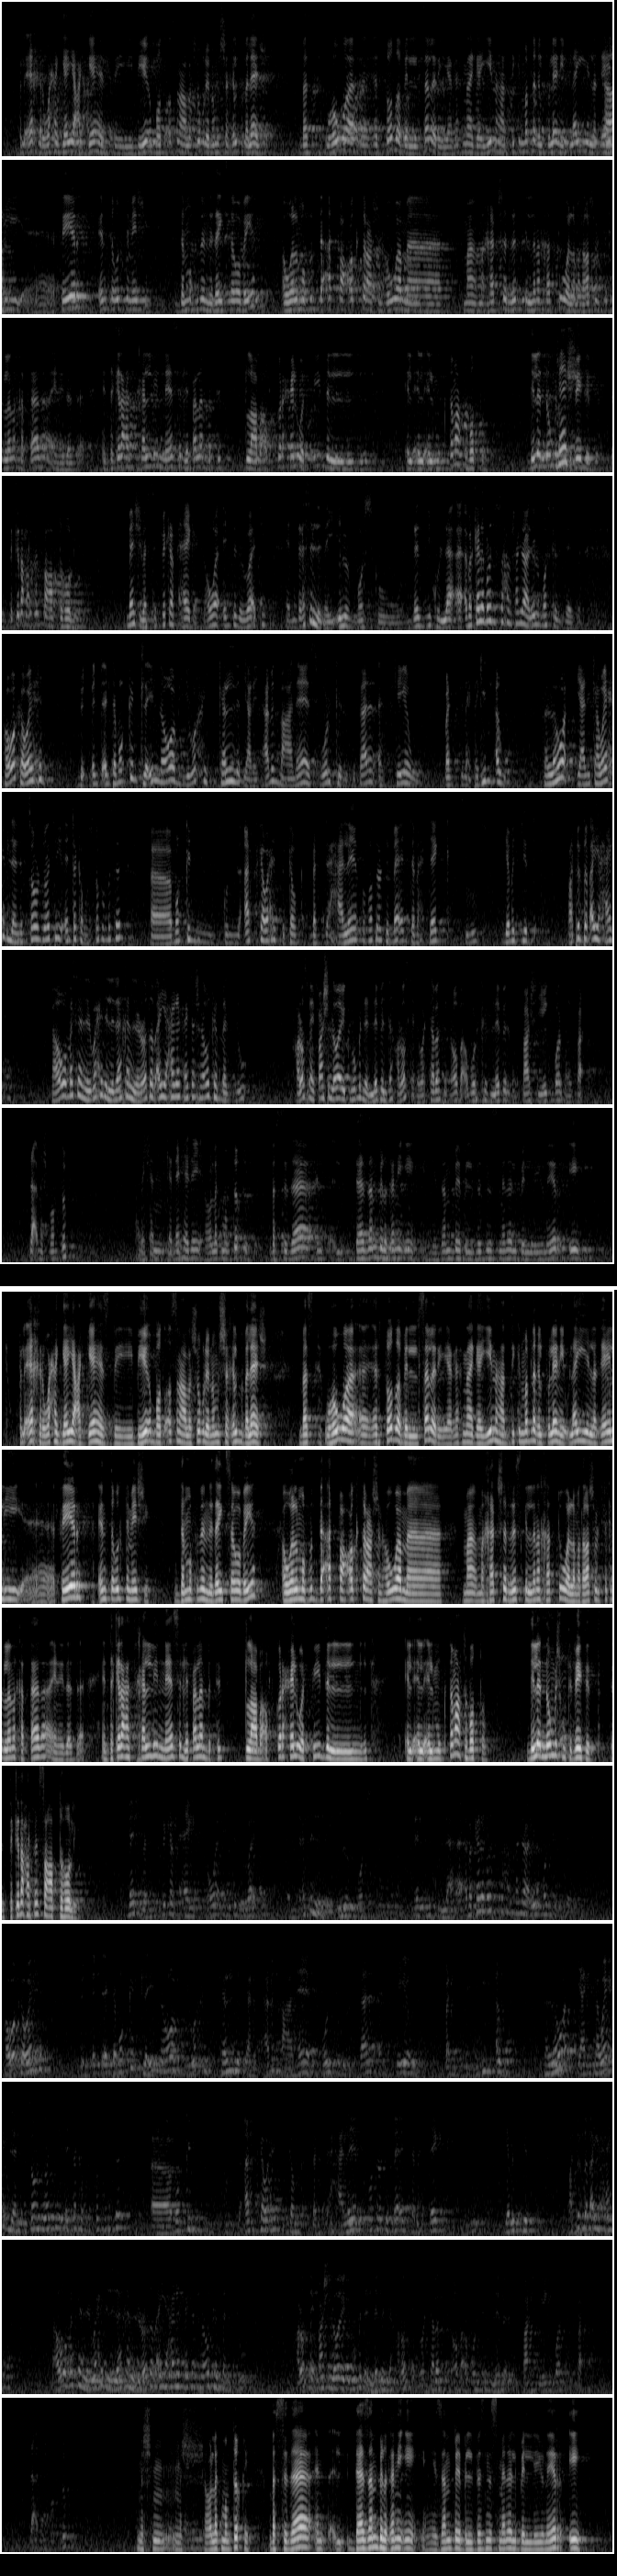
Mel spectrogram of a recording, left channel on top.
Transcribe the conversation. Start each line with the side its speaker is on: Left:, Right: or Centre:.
Right: في الاخر واحد جاي على الجاهز بي... بيقبض اصلا على شغل لان هو مش شغال ببلاش بس وهو آه، ارتضى بالسالري يعني احنا جايين هديك المبلغ الفلاني قليل غالي
Left: اه
Right: آه، فير انت قلت ماشي ده المفروض ان ده يتساوى بيا اولا المفروض ده ادفع اكتر عشان هو ما ما ما خدش الريسك اللي انا خدته ولا ما طلعش بالفكره اللي انا خدتها ده يعني ده, ده انت كده هتخلي الناس اللي فعلا بتطلع بافكار حلوه تفيد ال... ال... ال- المجتمع تبطل دي لانهم مش
Left: ماشي
Right: موتيفيتد انت كده حرفيا صعبتها لي
Left: ماشي بس الفكرة في حاجة ان هو انت دلوقتي الناس اللي زي ايلون ماسك والناس دي كلها أ- بتكلم برضه الصراحة مش هكدب على ايلون ماسك بالذات يعني هو كواحد ب... انت انت ممكن تلاقيه ان هو بيروح يتكلم يعني يتعامل مع ناس وركرز فعلا اذكياء و... بس محتاجين قوي فاللي هو يعني كواحد لان تصور دلوقتي انت كمصطفى مثلا آه ممكن تكون اذكى واحد في الكوكب بس حاليا في فترة ما انت محتاج فلوس جامد جدا فهترضى بأي حاجة فهو مثلا الواحد اللي دخل الرياضه باي حاجه ساعتها عشان هو كان مزنوق خلاص ما ينفعش اللي هو يجرو من الليفل ده خلاص يعني هو ثبت ان هو بقى وركر ليفل ما ينفعش يكبر ما ينفع لا مش منطقي يعني
Right: مش
Left: كان
Right: مش
Left: كان ناحيه دي
Right: هقولك منطقي بس ده انت ده ذنب الغني ايه يعني ذنب بالبيزنس مان البليونير ايه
